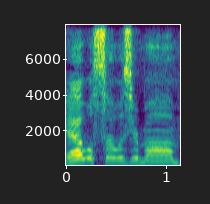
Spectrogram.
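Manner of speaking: loud, booming voice thundering down from above. A player curses at the sky and a voice answers from above; voice booming from the sky. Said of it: "You hear this voice boom out from the sky".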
